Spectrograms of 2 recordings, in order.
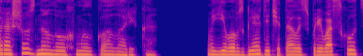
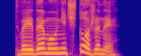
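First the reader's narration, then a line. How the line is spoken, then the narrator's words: Shouted. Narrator (Russian): выкрикнул мой отец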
